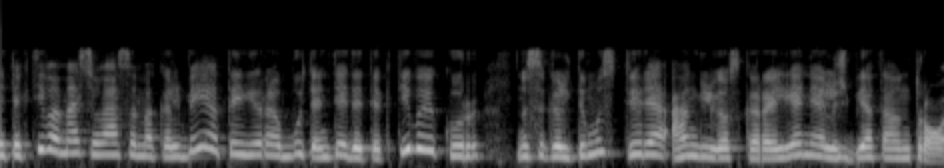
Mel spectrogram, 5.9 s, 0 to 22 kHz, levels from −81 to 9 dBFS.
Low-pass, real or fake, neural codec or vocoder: 7.2 kHz; real; none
